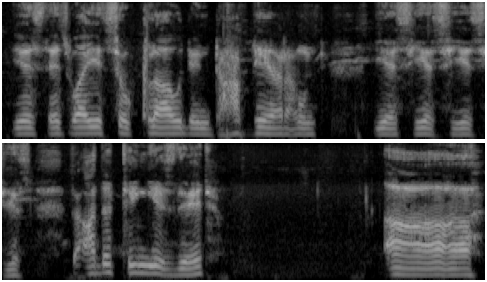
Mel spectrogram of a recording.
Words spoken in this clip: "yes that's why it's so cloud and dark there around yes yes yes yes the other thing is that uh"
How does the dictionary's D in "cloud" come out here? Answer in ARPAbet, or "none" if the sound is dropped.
D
